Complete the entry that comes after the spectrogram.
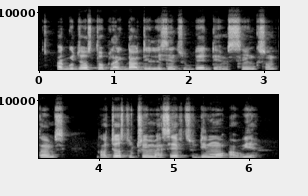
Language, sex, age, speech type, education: Nigerian Pidgin, male, 15-29, spontaneous, tertiary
